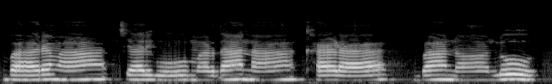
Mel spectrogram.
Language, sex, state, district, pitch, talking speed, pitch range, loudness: Bhojpuri, female, Uttar Pradesh, Deoria, 220 Hz, 75 wpm, 210-225 Hz, -14 LUFS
